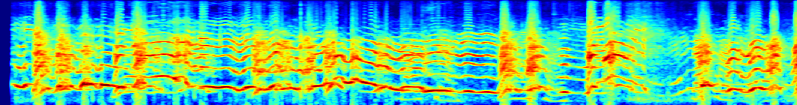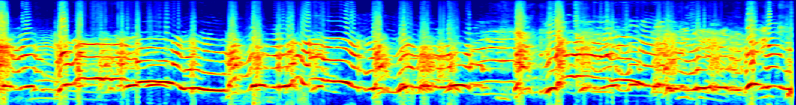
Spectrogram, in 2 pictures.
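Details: Seven-month-old female husky puppy howling continuously, long wavering harmonic tones with rising and falling pitch, broken by short yips and sharp clicks, with a brief dip in the middle before the howling resumes.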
